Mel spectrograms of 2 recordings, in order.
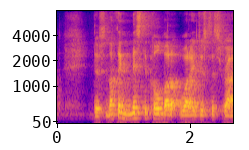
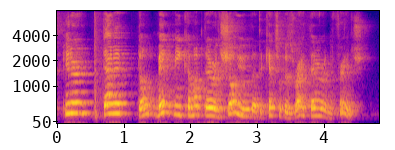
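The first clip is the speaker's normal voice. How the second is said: much higher, loud, exasperated scolding; annoyed girlfriend; 12 semitones higher, 4 dB louder than usual. Retold or imitated. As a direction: scold him like she's had enough. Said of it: "She says".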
